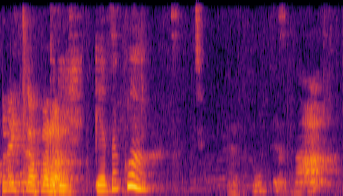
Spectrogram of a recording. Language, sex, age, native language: Icelandic, female, 6, Icelandic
